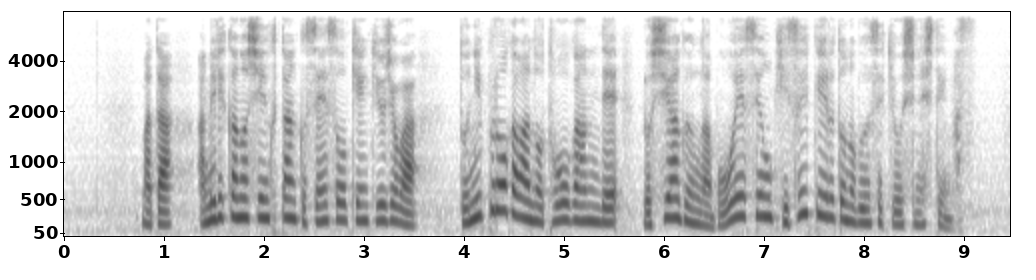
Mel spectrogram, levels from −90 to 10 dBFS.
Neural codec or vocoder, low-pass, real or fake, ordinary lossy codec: autoencoder, 48 kHz, 32 numbers a frame, DAC-VAE, trained on Japanese speech; 7.2 kHz; fake; none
